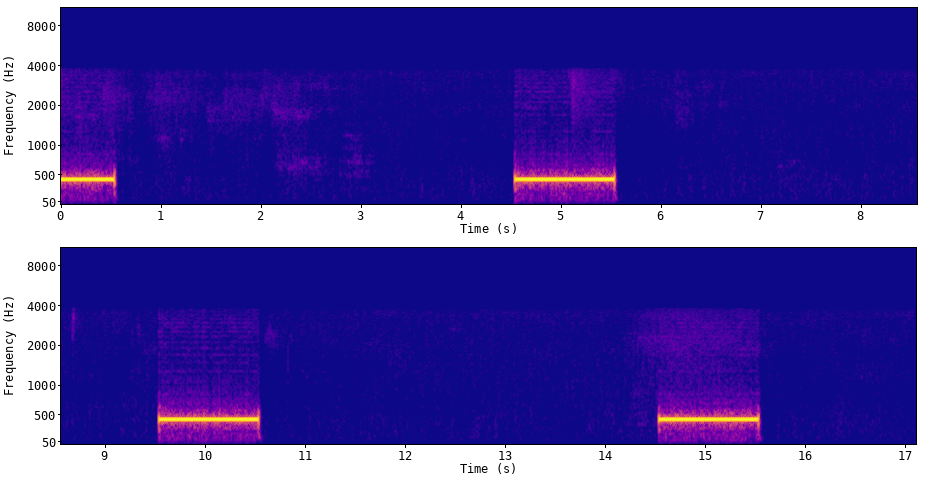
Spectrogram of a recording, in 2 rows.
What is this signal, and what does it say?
Ringback tone (Europe, 425 Hz).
